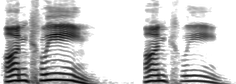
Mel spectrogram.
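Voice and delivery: loud, high warning cry; calling out. Acted. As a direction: call it out so passers-by keep away. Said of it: "call that out".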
